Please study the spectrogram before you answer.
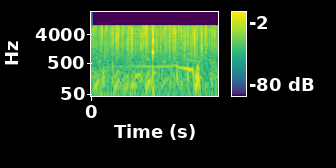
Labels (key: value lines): label: biophony, cascading saw
recorder: SoundTrap 600 or HydroMoth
